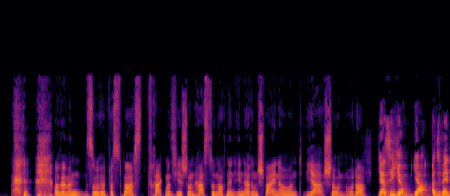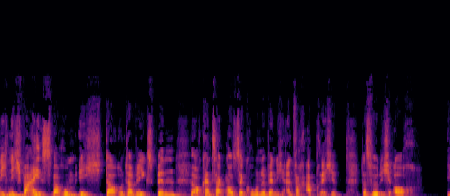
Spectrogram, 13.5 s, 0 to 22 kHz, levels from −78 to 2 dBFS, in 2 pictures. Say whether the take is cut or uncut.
cut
